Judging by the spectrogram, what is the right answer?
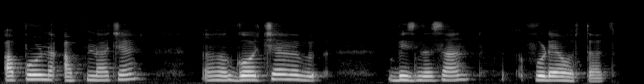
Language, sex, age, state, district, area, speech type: Goan Konkani, female, 18-30, Goa, Salcete, rural, spontaneous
